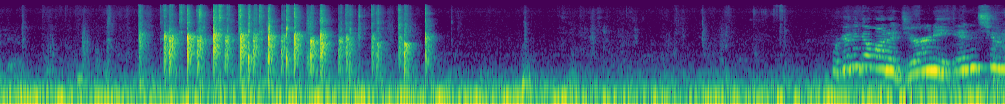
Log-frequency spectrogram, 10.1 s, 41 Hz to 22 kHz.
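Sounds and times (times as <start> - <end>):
hands clapping: 1.1 - 4.5.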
